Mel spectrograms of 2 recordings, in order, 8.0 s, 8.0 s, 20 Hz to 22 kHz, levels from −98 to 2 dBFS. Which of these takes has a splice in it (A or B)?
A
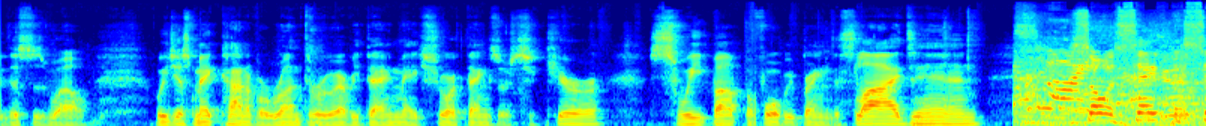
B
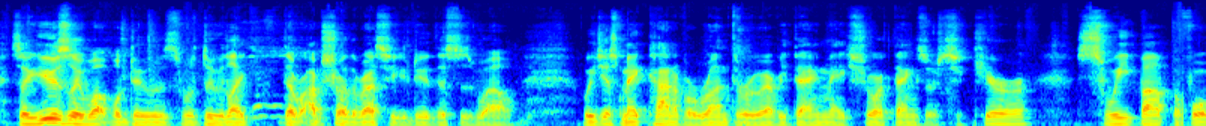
A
